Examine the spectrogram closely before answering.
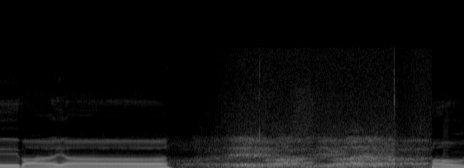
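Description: A man chants long, steady held notes into a microphone.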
